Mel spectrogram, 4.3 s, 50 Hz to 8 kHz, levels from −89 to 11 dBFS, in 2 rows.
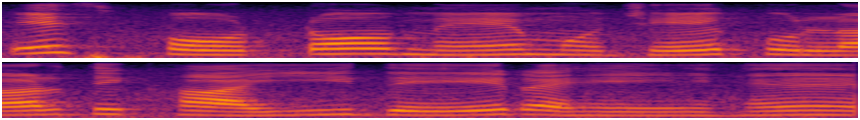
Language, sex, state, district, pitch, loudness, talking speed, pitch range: Hindi, female, Madhya Pradesh, Katni, 230 Hz, -16 LUFS, 125 wpm, 220-250 Hz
